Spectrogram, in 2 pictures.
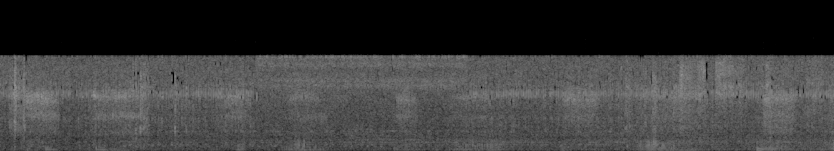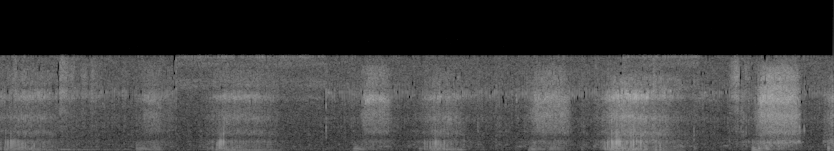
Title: Snoring baby!!!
